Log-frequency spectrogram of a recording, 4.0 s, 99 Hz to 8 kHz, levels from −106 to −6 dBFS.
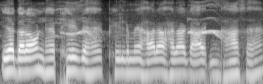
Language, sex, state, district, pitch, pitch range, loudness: Hindi, male, Bihar, Katihar, 180 Hz, 170-190 Hz, -18 LUFS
